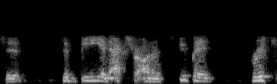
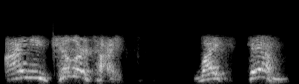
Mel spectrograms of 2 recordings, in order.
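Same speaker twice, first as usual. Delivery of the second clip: louder, higher mock bark; angry director; 10 semitones higher, 6 dB louder, much slower than usual. Super mad director picking her out of the crowd, higher and louder. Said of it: "And he said".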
